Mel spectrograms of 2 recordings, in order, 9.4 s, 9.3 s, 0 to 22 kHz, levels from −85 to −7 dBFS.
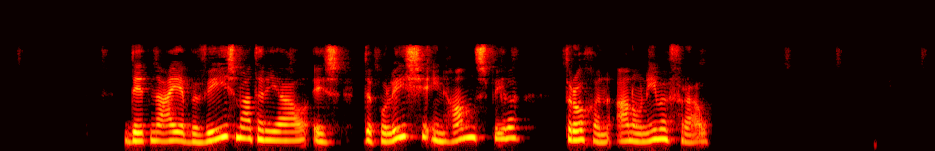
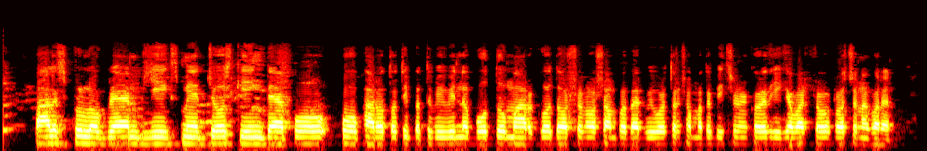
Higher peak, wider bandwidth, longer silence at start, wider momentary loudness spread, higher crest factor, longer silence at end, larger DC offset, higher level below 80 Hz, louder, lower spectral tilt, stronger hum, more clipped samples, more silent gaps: second, -16 dBFS vs -2 dBFS; about the same, 7.8 kHz vs 7.4 kHz; first, 1.25 s vs 0.05 s; first, 10 LU vs 7 LU; first, 18 dB vs 12 dB; first, 2.25 s vs 0.35 s; neither; second, -82 dBFS vs -60 dBFS; second, -32 LUFS vs -14 LUFS; second, -4 dB/octave vs -6 dB/octave; neither; neither; first, 3.58-3.64 s, 5.52-5.63 s vs none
